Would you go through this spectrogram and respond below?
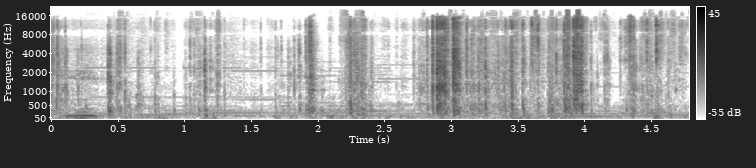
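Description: Packing tape rips loudly off the cardboard box of a FNaF Scraptrap plush toy in repeated close tearing bursts, with crinkling between pulls and the two strongest rips near the end.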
